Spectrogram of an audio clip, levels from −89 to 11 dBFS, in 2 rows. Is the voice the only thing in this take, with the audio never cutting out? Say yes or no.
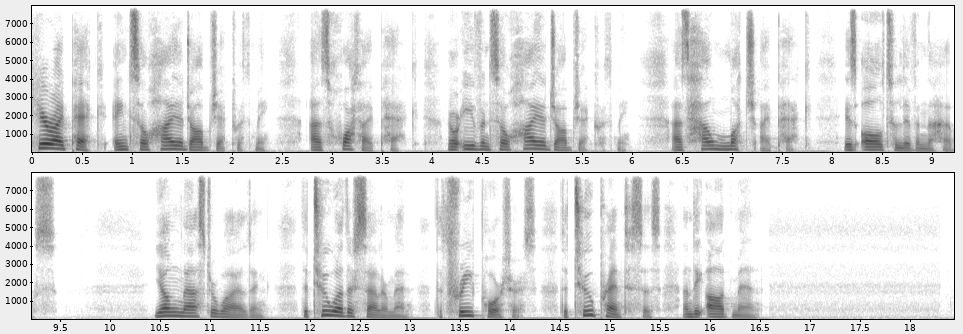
yes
